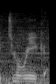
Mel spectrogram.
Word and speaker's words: Tariq: chat by the way we asked him how to pronounce his name he said please call me Tariq on commentary you guys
